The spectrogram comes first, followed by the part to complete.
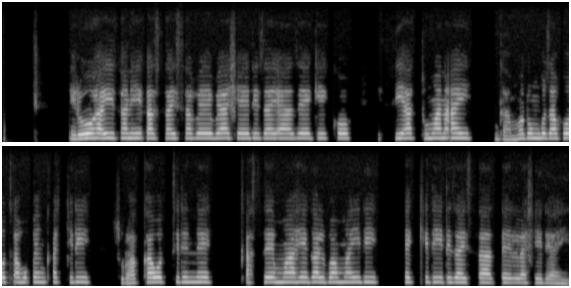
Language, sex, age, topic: Gamo, female, 18-24, government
